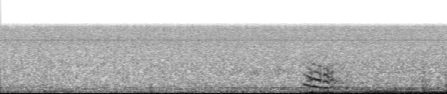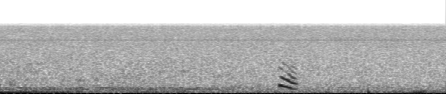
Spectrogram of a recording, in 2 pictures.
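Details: Sleeping ferret snoring: two short descending whistled squeaks with stacked overtones, about four seconds apart, over a steady low rumbling hum.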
